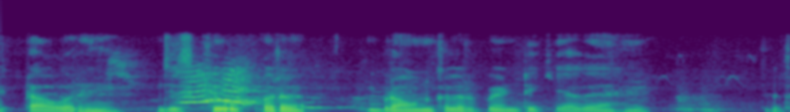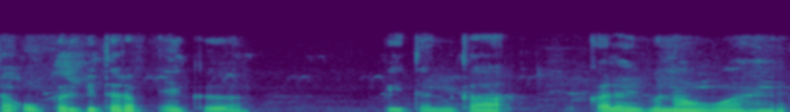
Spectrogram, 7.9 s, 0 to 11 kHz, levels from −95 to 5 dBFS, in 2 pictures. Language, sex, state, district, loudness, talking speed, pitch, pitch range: Hindi, male, Bihar, Bhagalpur, -25 LUFS, 165 wpm, 105 Hz, 100-115 Hz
